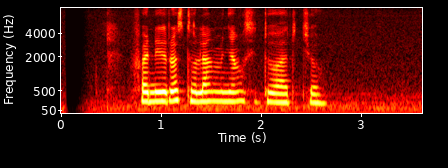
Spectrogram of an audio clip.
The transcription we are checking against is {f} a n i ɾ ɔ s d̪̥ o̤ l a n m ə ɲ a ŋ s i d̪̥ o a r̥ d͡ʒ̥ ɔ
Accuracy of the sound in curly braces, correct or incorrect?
correct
